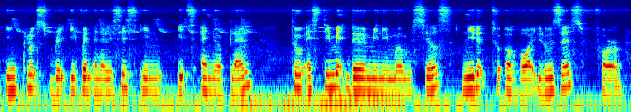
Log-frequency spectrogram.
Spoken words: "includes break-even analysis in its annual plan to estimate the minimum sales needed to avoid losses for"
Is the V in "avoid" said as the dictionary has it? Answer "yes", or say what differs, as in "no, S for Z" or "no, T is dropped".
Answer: yes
